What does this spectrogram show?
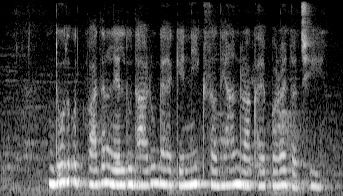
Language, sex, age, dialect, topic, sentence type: Maithili, female, 18-24, Southern/Standard, agriculture, statement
